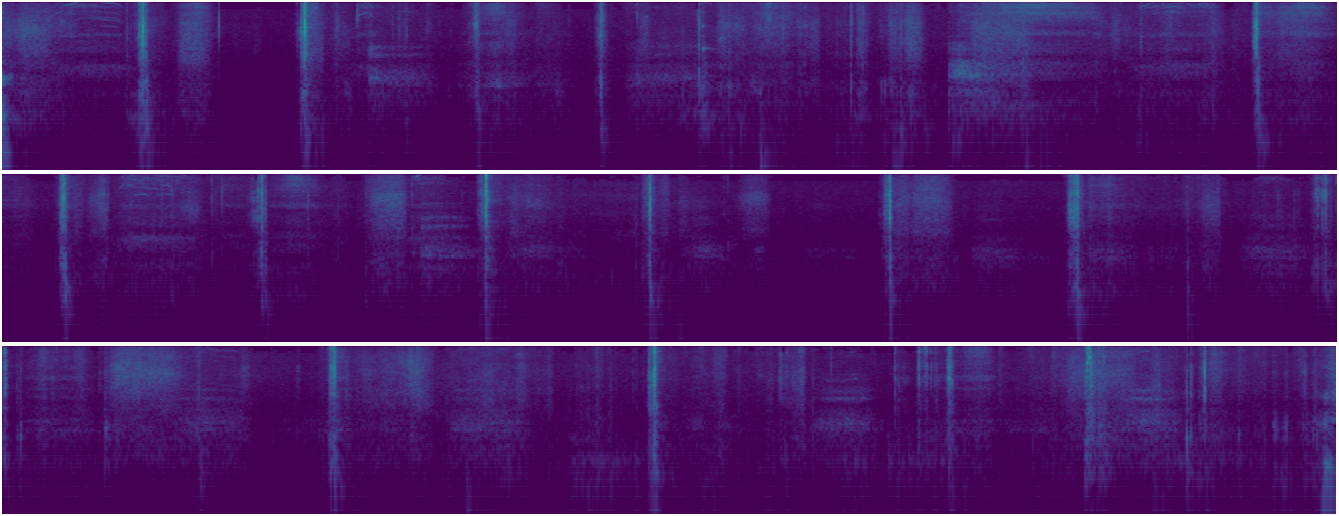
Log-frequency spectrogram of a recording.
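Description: Faint razor blade cutting automotive trunk carpet in quick strokes, with scattered light taps and rustling as the carpet-covered wooden panel is handled.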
